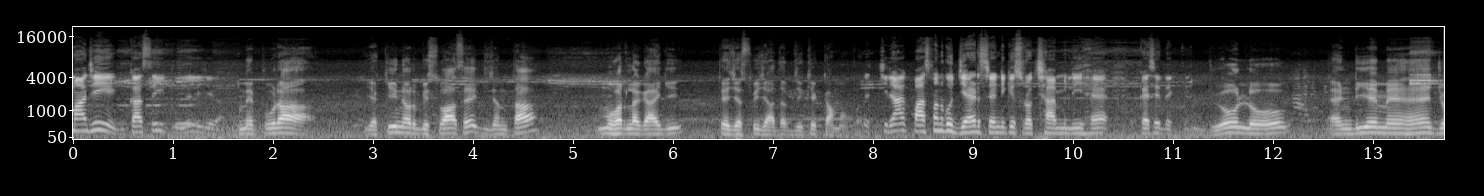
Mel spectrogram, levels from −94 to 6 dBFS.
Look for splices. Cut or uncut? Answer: cut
